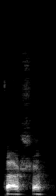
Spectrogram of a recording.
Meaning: 1. porridge, gruel 2. mash, mush 3. muddle, mess, confusion
- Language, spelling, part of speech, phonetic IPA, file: Russian, каша, noun, [ˈkaʂə], Ru-ка́ша.ogg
